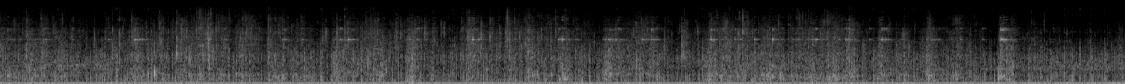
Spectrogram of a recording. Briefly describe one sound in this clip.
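Small beads rattle and click in a glass jar as paws stir them.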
